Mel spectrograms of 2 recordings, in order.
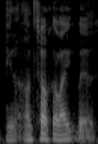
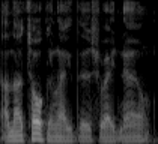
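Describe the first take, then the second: First: Said in the usual way. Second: Deeper bass voice. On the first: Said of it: "like I'm talking to you now". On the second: Shown as a demonstration. Speaker shows listeners the bassy tone, lower and softer. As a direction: demo voice dropped lower, a little softer. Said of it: "They want you to say it like I'm talking to you now".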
